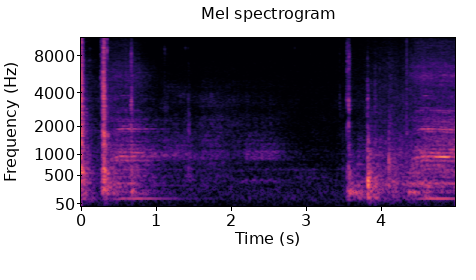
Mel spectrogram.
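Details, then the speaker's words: Reassembled vehicle before a 1,200-mile drive; after a click a faint low electric hum of the reconnected fuel pump priming and building pressure, repeated after sitting a while; no fuel leaks seen; fuel pump priming. "just prime it again it's been a while it's building pressure you can hear"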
